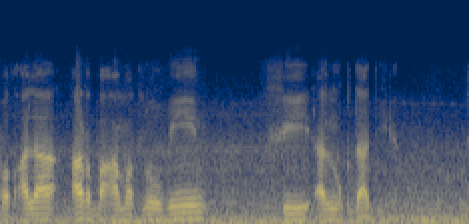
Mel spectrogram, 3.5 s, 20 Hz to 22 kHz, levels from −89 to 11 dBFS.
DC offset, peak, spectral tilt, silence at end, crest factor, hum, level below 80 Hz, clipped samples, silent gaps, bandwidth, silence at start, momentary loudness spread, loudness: under 0.1%; 0 dBFS; -9 dB/octave; 0 s; 18 dB; none; -30 dBFS; under 0.1%; none; 7.2 kHz; 0 s; 12 LU; -19 LUFS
